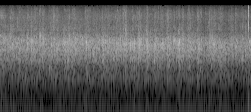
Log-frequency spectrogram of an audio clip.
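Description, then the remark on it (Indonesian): A church audience claps steadily and continuously in applause for Jesus, a dense wash of many hands at an even level throughout, with no pauses or voices rising above it. “Berikan dulu tubuh tangan bagi Tuhan kita Yesus.”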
